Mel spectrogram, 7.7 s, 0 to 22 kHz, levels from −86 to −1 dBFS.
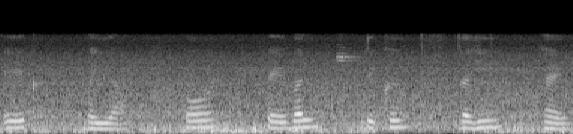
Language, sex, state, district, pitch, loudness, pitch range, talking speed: Hindi, female, Madhya Pradesh, Dhar, 190 Hz, -18 LUFS, 175-205 Hz, 55 wpm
